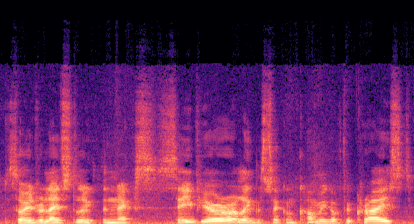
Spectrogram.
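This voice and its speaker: A man's voice: mid-range voice, lively intonation, moderate pace, fairly bright tone, a little hiss or hum. A man co-hosting a casual movie discussion, explaining things in a hesitant, self-correcting way. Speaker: co-host of a spirituality review show.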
